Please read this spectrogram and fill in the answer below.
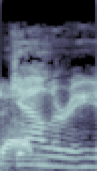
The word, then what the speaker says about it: Galleri: I'll just do this Galleri test. I hope I'm pronouncing that right. – Yep. And, Galleri, yeah. – Yeah, the Galleri. Galleri, yeah, yeah, for cancer, yeah.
